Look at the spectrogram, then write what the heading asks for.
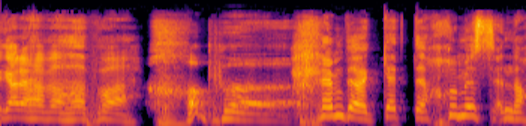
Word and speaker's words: Hamda: Chemda.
